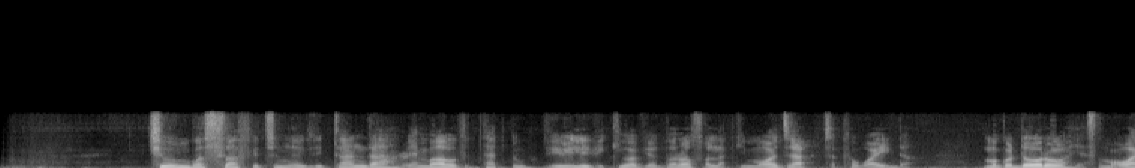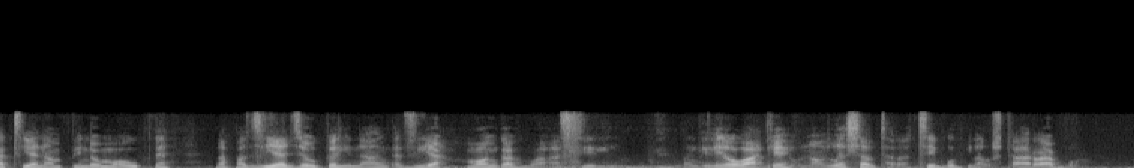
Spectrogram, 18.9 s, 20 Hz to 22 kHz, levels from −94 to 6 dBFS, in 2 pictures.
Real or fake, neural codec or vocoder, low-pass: fake; codec, 16 kHz in and 24 kHz out, 0.8 kbps, FocalCodec, streaming, 65536 codes; 7.2 kHz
